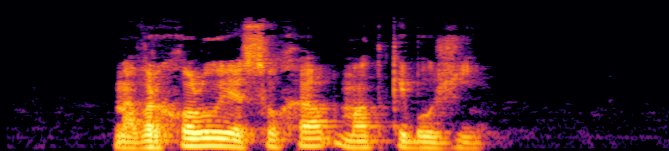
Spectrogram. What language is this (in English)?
Czech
